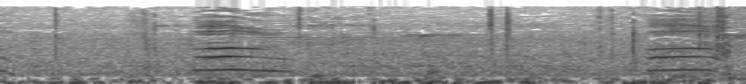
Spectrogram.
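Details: Siamese cat giving two clear, drawn-out meows with a slight downward bend, about three seconds apart, over a low rumbling background with a few faint clicks.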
